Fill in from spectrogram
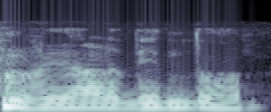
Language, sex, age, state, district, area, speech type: Santali, male, 45-60, Jharkhand, East Singhbhum, rural, spontaneous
